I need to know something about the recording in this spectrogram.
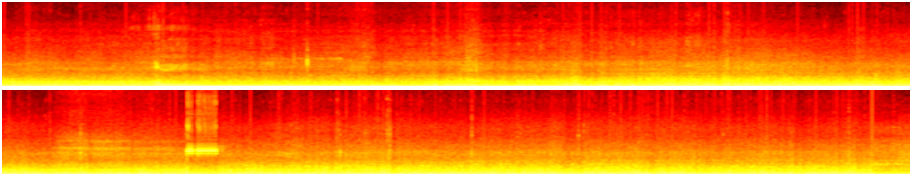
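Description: Motorcycle riding at steady road speed: a continuous engine drone under heavy wind rumble on the bike-mounted camera's microphone. A brief high-pitched tone sounds about eleven seconds in.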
